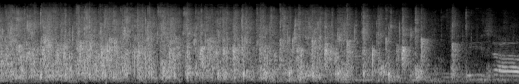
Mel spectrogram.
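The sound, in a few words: audience clapping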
